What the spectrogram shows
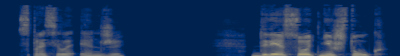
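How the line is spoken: Calm confirmation. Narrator (Russian): спокойно подтвердил Бруссард

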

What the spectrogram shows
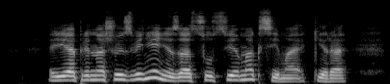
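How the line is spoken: Solemn. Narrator (Russian): торжественно сказал мне Павел Олегович

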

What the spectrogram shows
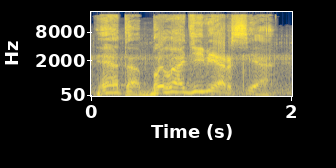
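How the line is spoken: Yelled. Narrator (Russian): Завопил я

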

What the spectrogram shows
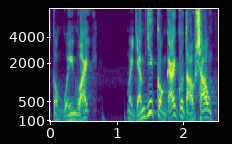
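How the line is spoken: Loud shout. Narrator (Vietnamese): miệng quát lớn

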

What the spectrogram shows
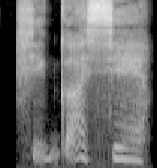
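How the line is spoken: Whisper. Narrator (Russian): прошептала Белла

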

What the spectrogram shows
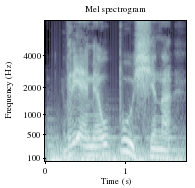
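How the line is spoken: Irritated hiss. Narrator (Russian): раздраженно прошипела она

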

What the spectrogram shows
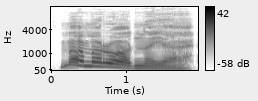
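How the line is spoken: Sudden astonished exhale. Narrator (Russian): вдруг выдохнул Духоборов

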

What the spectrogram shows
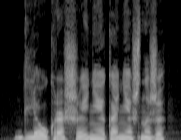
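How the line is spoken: Amused snort. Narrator (Russian): хмыкнул дракон

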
